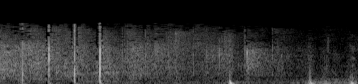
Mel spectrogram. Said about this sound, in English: You can clap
